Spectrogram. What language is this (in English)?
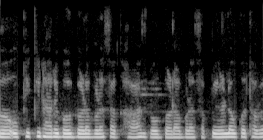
Bhojpuri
